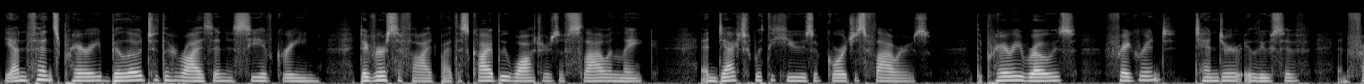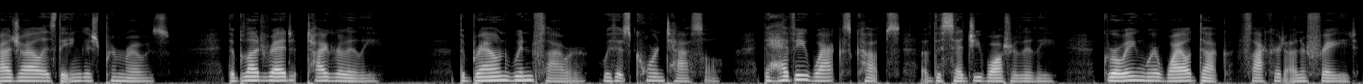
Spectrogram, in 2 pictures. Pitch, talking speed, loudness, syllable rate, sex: 165 Hz, 145 wpm, -19 LUFS, 4.6 syllables/s, female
